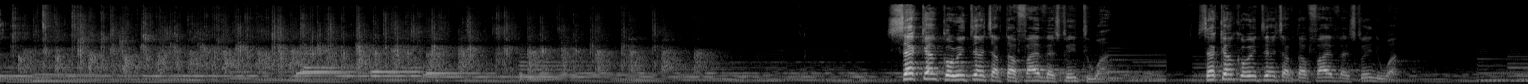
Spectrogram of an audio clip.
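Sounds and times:
audience clapping: 0.0 - 7.3
speech: 9.0 - 11.2, 12.0 - 14.1.

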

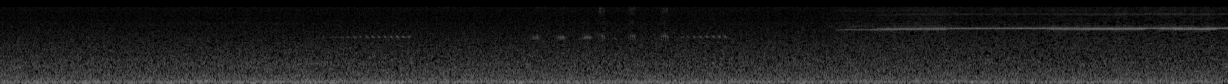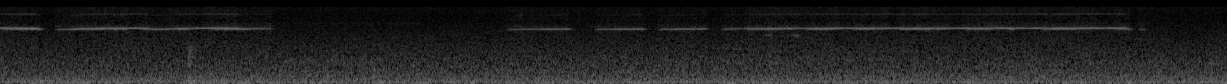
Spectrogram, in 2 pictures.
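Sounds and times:
soft hiss: 0.0 - 24.5
faint insect chirp: 3.2 - 4.3, 5.2 - 7.4, 8.1 - 15.1, 17.2 - 23.8.

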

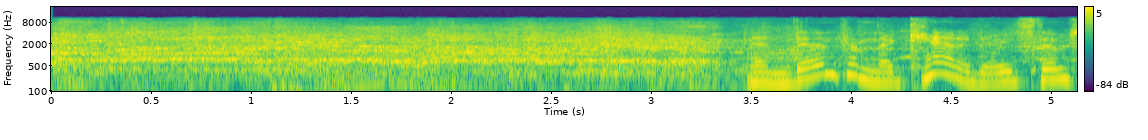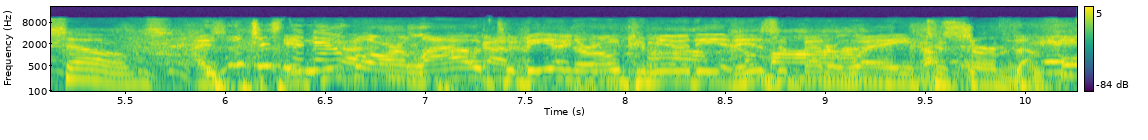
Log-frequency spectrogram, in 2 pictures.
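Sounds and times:
audience shouting at a mayoral general election debate: 0.0 - 5.9
speech: 3.5 - 10.2.

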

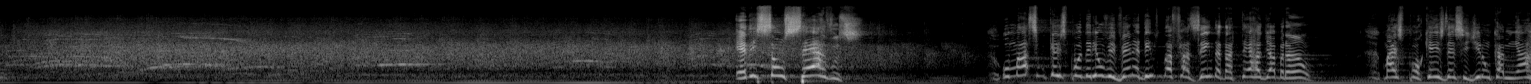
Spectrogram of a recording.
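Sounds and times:
audience applause: 0.0 - 9.9
speech: 7.4 - 8.7, 10.0 - 15.3.

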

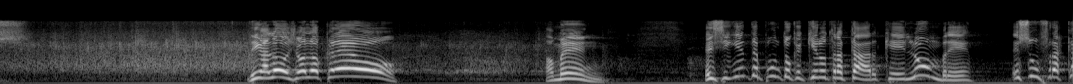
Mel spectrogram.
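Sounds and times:
audience applause: 0.0 - 5.6
speech: 2.5 - 4.0, 5.5 - 6.1, 7.0 - 10.7.

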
